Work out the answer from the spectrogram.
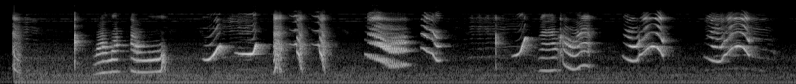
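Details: Talking pet parrot imitating "mummy papa", giving quick squawked syllables, some arched and some sliding upward, in clusters over a constant low background hum.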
